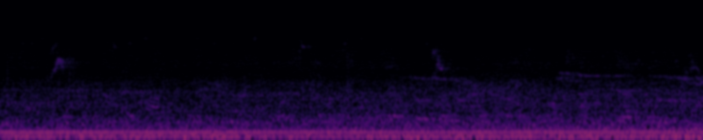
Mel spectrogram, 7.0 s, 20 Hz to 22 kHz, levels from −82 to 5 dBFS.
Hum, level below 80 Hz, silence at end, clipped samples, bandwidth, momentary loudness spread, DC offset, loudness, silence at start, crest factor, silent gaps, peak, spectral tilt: none; -62 dBFS; 0 s; under 0.1%; 16 kHz; 2 LU; under 0.1%; -53 LUFS; 0 s; 12 dB; none; -40 dBFS; -6 dB/octave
